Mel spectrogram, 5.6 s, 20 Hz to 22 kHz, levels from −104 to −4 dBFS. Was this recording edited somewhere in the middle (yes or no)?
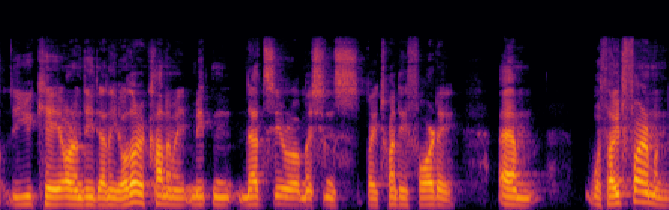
yes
